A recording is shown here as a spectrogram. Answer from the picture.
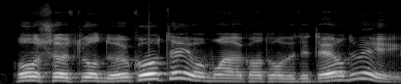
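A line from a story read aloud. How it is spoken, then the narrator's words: Grumbling. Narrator (French): grogna-t-il en se frottant les yeux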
